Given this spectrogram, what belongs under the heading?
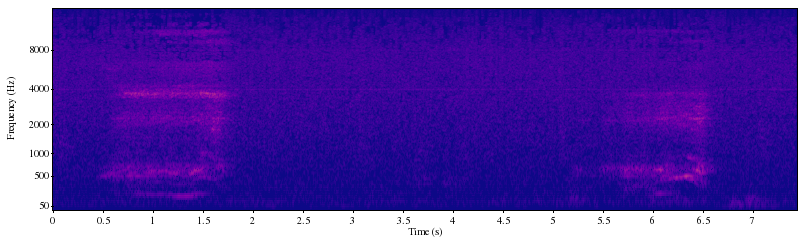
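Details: A father recorded asleep at midnight gives two rough, rattling snores on breathing in, several seconds apart, with quiet room noise between; ordinary snoring.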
